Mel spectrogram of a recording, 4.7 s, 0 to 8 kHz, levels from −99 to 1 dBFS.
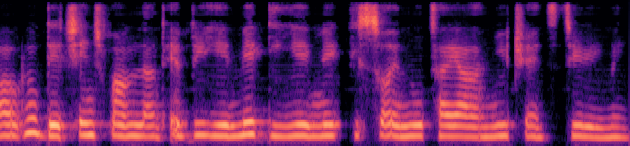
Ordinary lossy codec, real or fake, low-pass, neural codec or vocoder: none; fake; 7.2 kHz; codec, 16 kHz, 1 kbps, FunCodec, trained on LibriTTS, 50 frames a second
